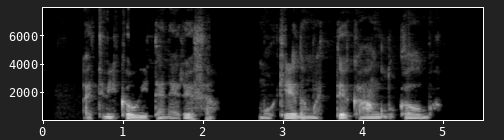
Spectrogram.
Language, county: Lithuanian, Tauragė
